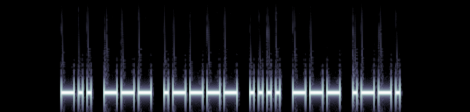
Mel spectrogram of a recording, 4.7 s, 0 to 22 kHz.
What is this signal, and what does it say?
Morse code, heard as a keyed tone, about 27 wpm, 700 Hz. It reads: DO1HOP
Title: DXCC-100 Call Signs - 6 Characters - 28wpm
